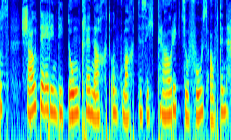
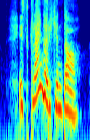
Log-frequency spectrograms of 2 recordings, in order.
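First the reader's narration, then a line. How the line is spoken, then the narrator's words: Excited call. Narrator (German): rief er aufgeregt seiner Frau entgegen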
